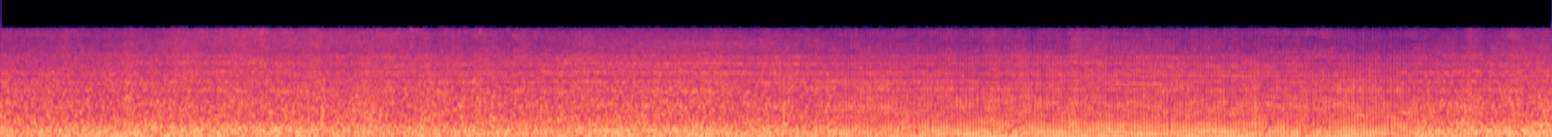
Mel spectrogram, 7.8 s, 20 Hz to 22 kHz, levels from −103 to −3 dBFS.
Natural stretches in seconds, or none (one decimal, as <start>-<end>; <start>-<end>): 0.0-4.2; 7.1-7.8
